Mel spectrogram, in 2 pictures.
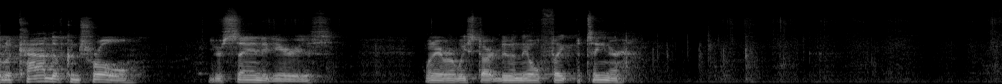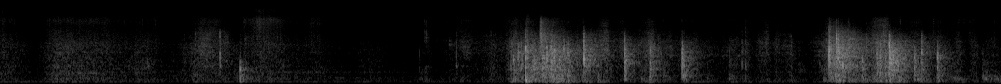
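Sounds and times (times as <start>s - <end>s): paper rustling and crinkling: 0.6s - 20.0s.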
